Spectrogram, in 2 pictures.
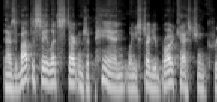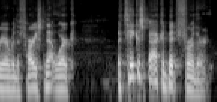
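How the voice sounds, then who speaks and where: A man hosting an interview show, introducing his guest in a brisk, upbeat way. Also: medium pitch, lively intonation, darkish tone. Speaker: host.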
